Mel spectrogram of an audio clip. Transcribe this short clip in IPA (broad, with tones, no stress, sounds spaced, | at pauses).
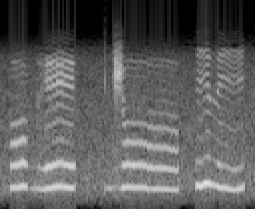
ɔ˧˥˧ ɡʱ e˧˥˧ | d͡ʒ ɔː˧˩ | i˧˥˧ ð i˧˩˧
